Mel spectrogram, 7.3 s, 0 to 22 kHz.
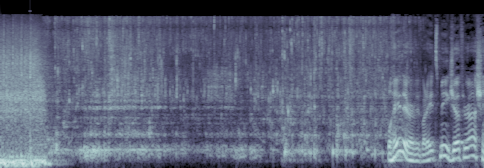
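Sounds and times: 
toilet flushing: 0.5 - 6.6
speech: 5.8 - 7.2.

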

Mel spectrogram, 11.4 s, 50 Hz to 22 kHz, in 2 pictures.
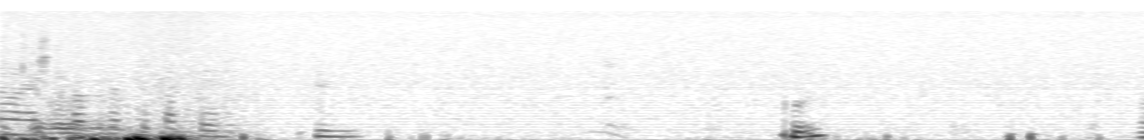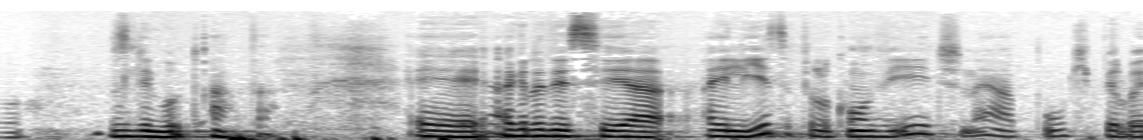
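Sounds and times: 
voice: 0.0 - 1.8
low throbbing microphone feedback hum at an event: 0.0 - 2.2, 6.3 - 10.4
speech: 6.3 - 11.4.

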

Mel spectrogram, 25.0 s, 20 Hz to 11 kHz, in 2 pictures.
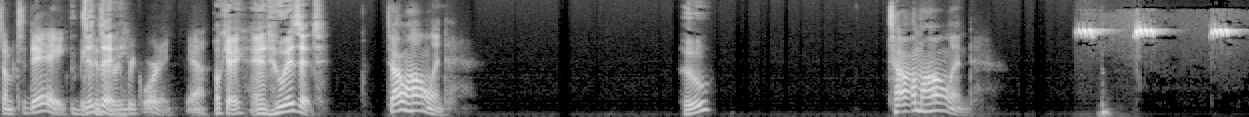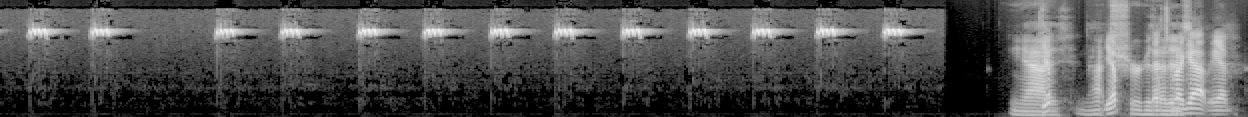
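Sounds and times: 
speech: 0.0 - 3.3, 3.9 - 4.6, 6.8 - 7.2, 8.9 - 9.8, 22.6 - 24.9
cricket chirping: 10.8 - 21.9
low thump: 10.9 - 11.2.

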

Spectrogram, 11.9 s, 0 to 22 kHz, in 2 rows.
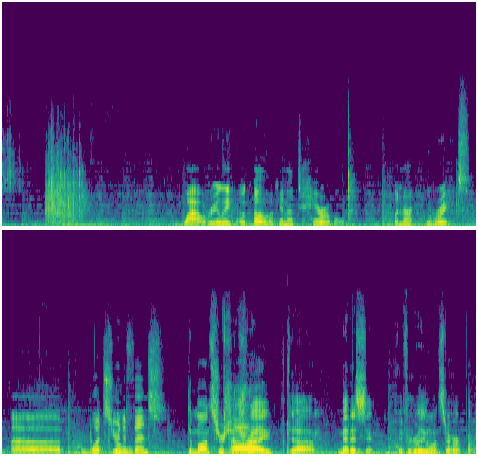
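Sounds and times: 
die tumbling across a tabletop during a tabletop role-playing game: 0.6 - 1.2
speech: 2.3 - 11.8.

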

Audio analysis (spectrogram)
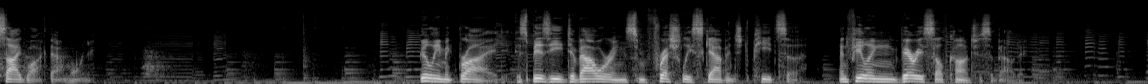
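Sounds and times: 
speech: 0.0 - 1.0, 4.2 - 10.3
dog barking at night in a parking lot in Santa Monica: 0.0 - 1.8
steady dense low sound: 0.0 - 11.4.

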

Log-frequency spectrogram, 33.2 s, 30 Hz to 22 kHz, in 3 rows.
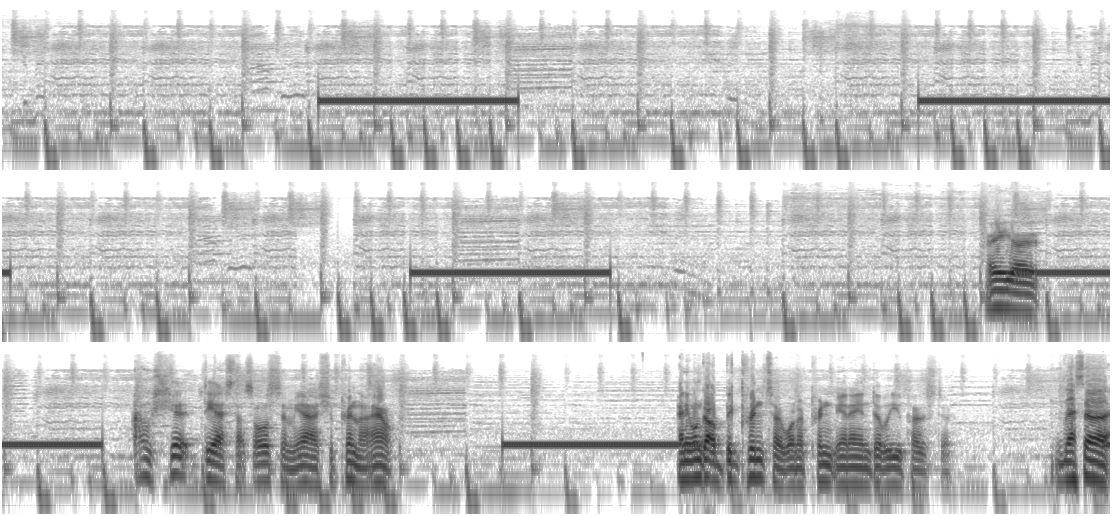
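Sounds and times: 
telephone ringing: 3.2 - 5.2, 9.2 - 11.2, 15.2 - 17.2, 21.2 - 23.2, 27.2 - 29.2
speech: 21.0 - 21.5, 23.6 - 26.2, 28.9 - 31.8, 32.7 - 33.2.

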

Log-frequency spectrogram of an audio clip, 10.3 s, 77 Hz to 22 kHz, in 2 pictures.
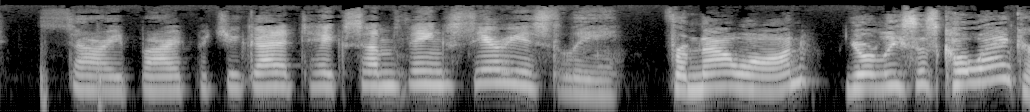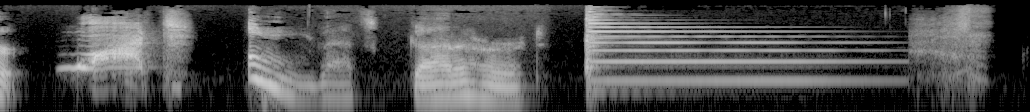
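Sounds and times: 
speech: 0.4 - 5.3, 6.4 - 7.9
single bright bell ding: 8.1 - 9.7.

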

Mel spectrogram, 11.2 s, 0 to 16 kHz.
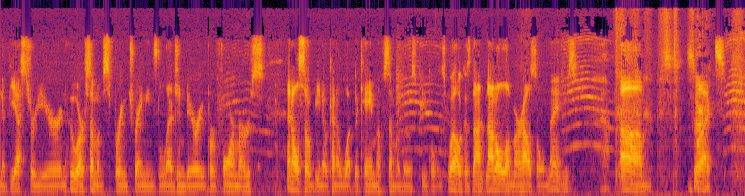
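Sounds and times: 
speech: 0.0 - 11.1
pet cat meowing: 5.9 - 6.7, 8.4 - 9.4, 10.4 - 11.1
short higher cat squeak: 6.0 - 6.6, 8.5 - 9.2, 10.8 - 11.1.

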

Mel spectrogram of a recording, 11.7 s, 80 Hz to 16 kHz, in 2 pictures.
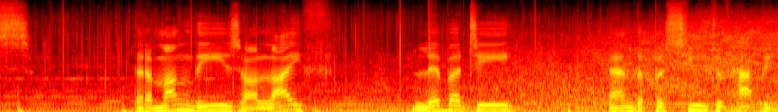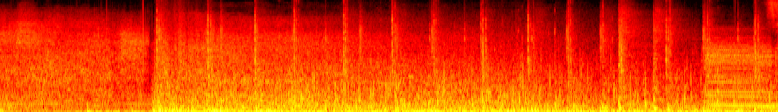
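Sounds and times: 
speech: 1.0 - 6.0
rocket launch roar: 1.8 - 11.1.

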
